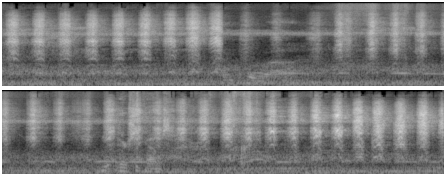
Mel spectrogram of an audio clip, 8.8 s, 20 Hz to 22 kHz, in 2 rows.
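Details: Pileated woodpecker chicks begging while being fed, 21 April 2024: raspy, hissing calls pulsing in a steady fast rhythm, several per second, with a short pause midway and people talking quietly over them.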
